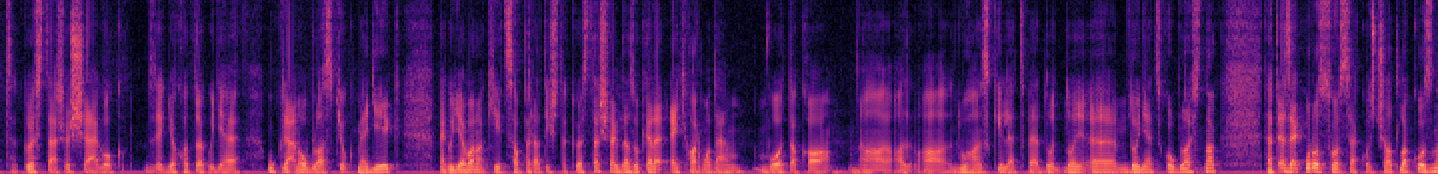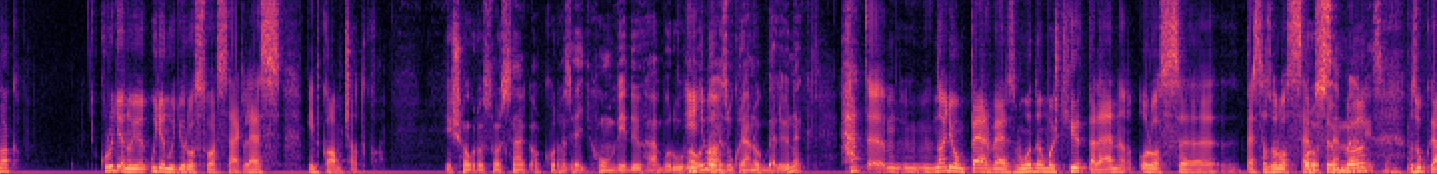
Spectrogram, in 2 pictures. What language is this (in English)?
Hungarian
